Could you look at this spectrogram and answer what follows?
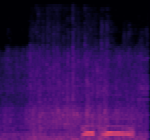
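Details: Owned Eurasian collared dove calling in a village: a short mid-pitched coo followed by a longer, slightly falling coo, over a steady background hiss.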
